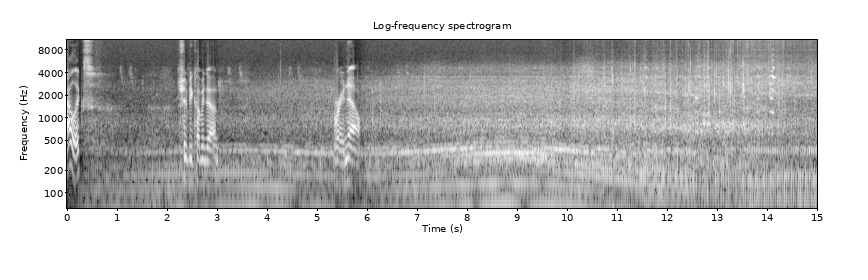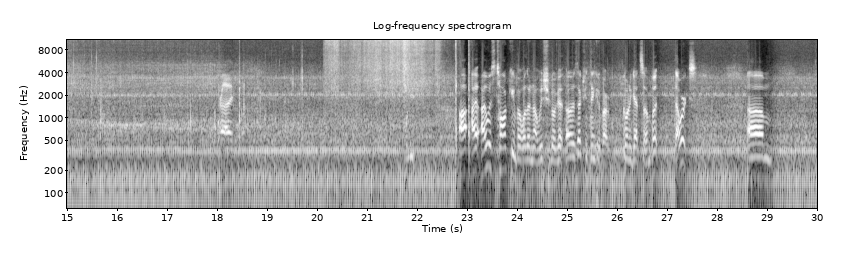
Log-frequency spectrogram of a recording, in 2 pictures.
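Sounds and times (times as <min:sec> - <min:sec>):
car engine slowing and idling: 0:00.0 - 0:30.0.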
